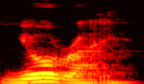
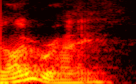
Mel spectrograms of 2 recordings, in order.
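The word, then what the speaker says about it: Ouray: It's pronounced Yore. Really? Yore. Yeah, I would have said Ore. Okay, it's pronounced Yore, but like heroes and gyros, or gyros. Tavo, convict, prisoner of motherland.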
